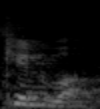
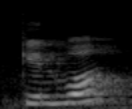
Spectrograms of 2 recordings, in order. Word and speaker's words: quinoa: And one very popular such tiny little seed is quinoa. Quinoa, pronounced in one way and spelled in another, is full of nutrition.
